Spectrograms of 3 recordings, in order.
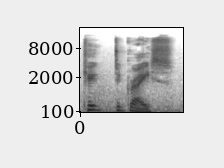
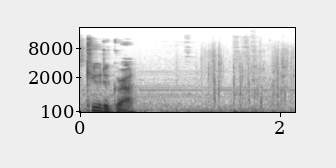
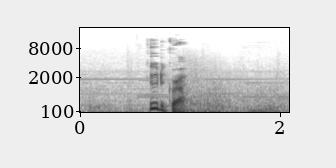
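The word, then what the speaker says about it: coup de grâce: Cuz that's not how you pronounce it. It's cudigra. It's French. No, it even has a even has an accent over the a cudigra.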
